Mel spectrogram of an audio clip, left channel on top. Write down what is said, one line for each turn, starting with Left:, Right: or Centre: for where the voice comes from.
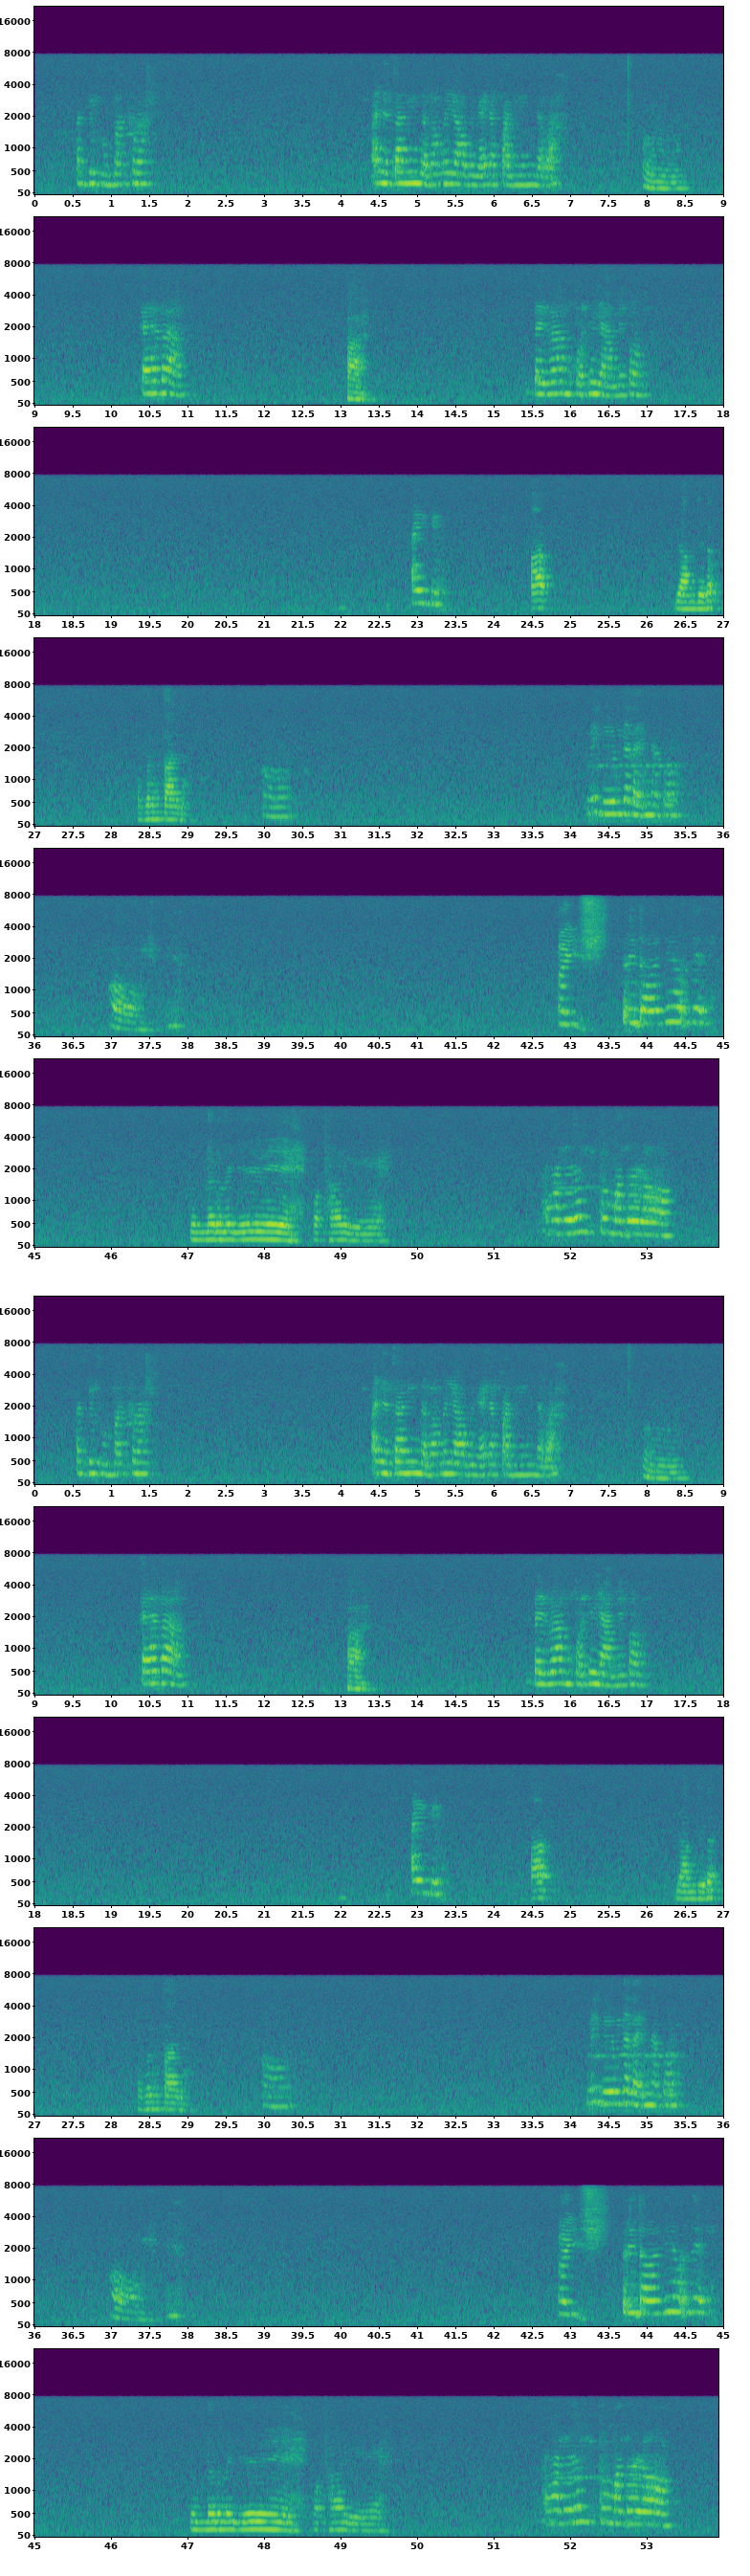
Right: ꯑꯗꯒꯨꯝꯕ ꯈꯔ ꯑꯩꯅ ꯆꯥꯅꯤꯡꯗꯕ ꯑꯃ ꯌꯥꯎꯕꯒꯤ ꯑꯩꯅ ꯄꯥꯝꯅꯤꯡꯗꯕ
Left: ꯎꯝ
Right: ꯀꯩ ꯍꯥꯏꯕ
Left: ꯑꯥ
Right: ꯂꯩꯔꯥ ꯃꯈꯨꯣꯁꯦ ꯌꯥꯝꯃꯦꯀꯣ
Left: <inaudible>
Right: ꯑꯩꯒꯤ
Left: ꯑ ꯌꯥꯝꯗꯦꯗ ꯐꯖꯅ ꯇꯥꯏꯗ
Right: ꯑ ꯃꯤꯒꯤ ꯌꯨꯝꯗ ꯂꯩꯈꯔꯦꯀꯣ
Left: ꯑꯣ
Right: <inaudible>
Left: ꯑꯤꯁ
Right: ꯀꯔꯤ ꯇꯧꯔꯅꯤ ꯍꯧꯖꯦ
Left: ꯇꯨꯝꯂꯒ ꯂꯩꯌꯦꯦ ꯄꯣꯊꯥꯔꯤꯌꯦ
Right: ꯑꯩ ꯍꯥꯏꯕꯦ ꯑꯗꯨꯝ ꯇꯨꯝꯃꯗꯣꯏꯔꯣ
